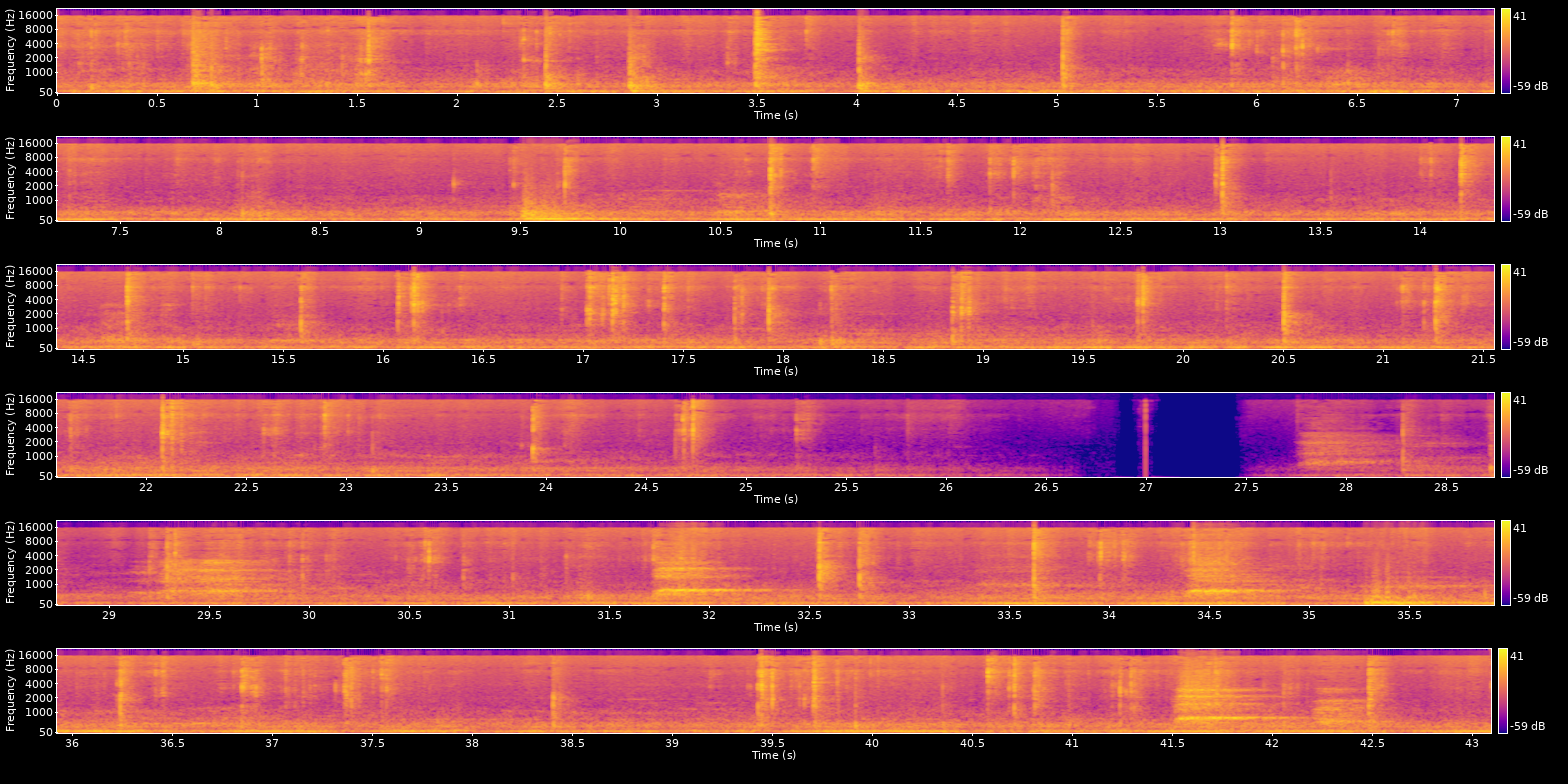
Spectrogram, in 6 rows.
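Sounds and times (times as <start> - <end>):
chalk crunching and crumbling: 28.7 - 43.0
low rumble: 33.1 - 36.9.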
